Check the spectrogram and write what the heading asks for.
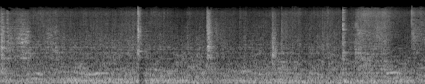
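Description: A flatbread sizzling steadily as it fries on an oiled flat-top steel griddle, with sharp clicks of metal tongs and a spatula against the plate several times. Near the end the sizzling swells briefly as a slice of ham is pressed onto the hot griddle.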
